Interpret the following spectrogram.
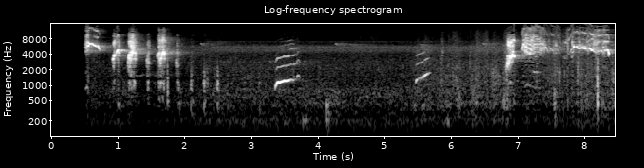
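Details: Hungry baby monkey crying and begging its mother for milk: shrill, high squeals in short bursts, then a pause with thin rising chirps, and later another sharp squealing outburst.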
